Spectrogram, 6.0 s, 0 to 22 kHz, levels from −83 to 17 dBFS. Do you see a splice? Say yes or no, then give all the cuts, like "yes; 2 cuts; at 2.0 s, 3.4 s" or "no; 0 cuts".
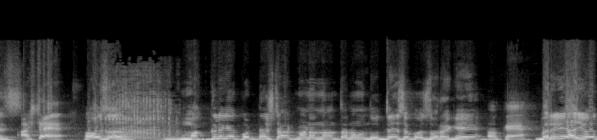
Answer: yes; 1 cut; at 1.5 s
